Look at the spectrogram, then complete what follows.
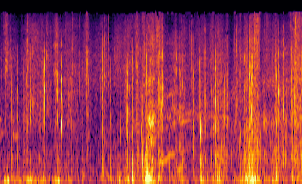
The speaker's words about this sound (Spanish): Quítame la música, imagínate esto así. Ahí está desenvolviendo las galletas.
